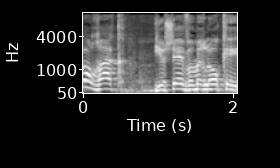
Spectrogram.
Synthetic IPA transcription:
oʁak | joʃeveomeʁlooke

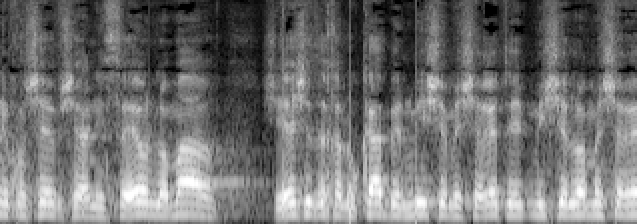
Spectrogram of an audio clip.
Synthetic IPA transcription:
niχo̞ʃe̞vʃeanisajo̞nlo̞maʁ | ʃe̞jeʃezeχalukabe̞nmiʃemeʃaʁet̪miʃelo̞me̞ʃaʁe

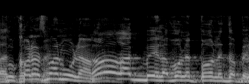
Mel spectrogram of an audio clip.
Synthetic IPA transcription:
ukolazmanmulamloʁakbelavolepoled̪ɐbe

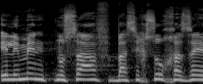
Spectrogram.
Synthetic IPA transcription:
elemɛnt̪nosafbasiχsuχhaze

